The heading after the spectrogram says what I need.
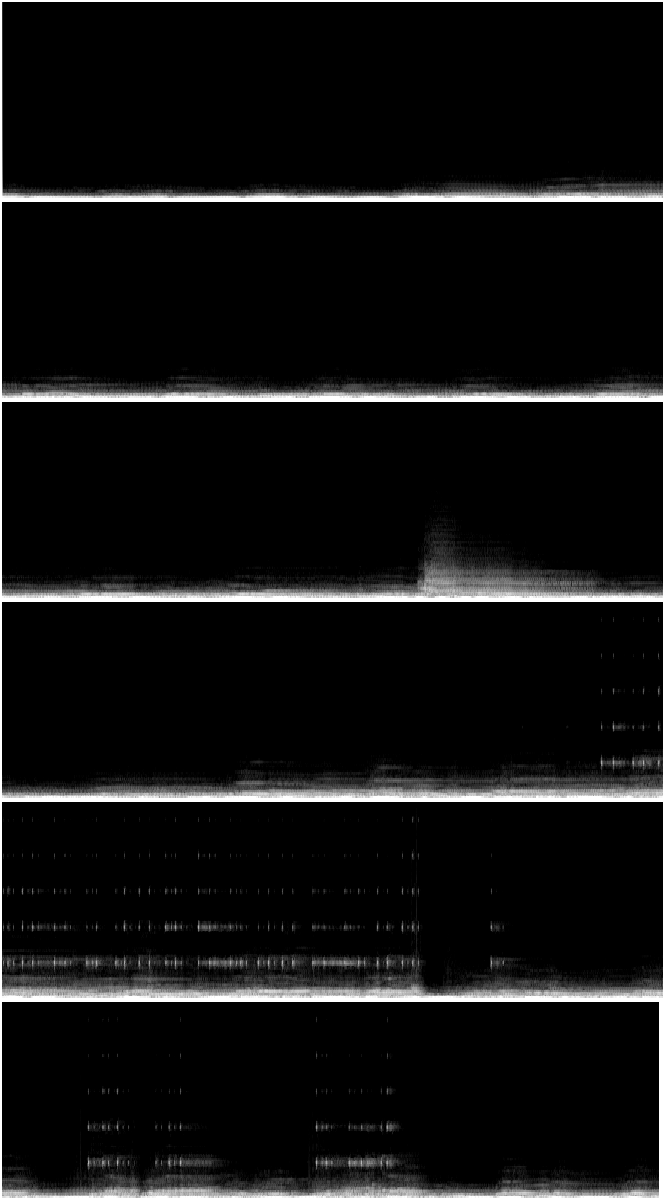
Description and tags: Evolvo Orb
Sound experiment: Like a spinning, pulsing ball.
